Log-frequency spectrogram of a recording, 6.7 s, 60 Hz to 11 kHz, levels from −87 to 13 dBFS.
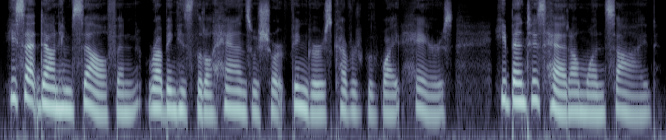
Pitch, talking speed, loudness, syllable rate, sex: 190 Hz, 205 wpm, -20 LUFS, 4.9 syllables/s, female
